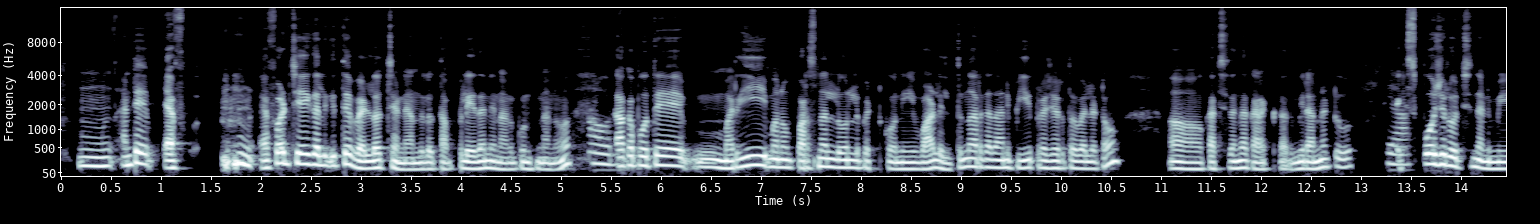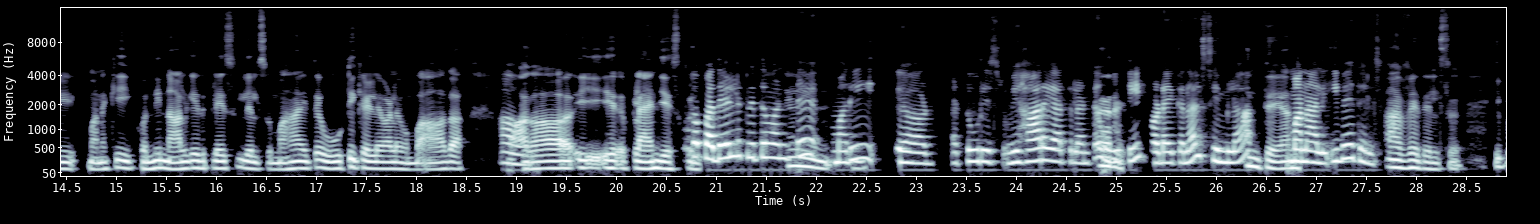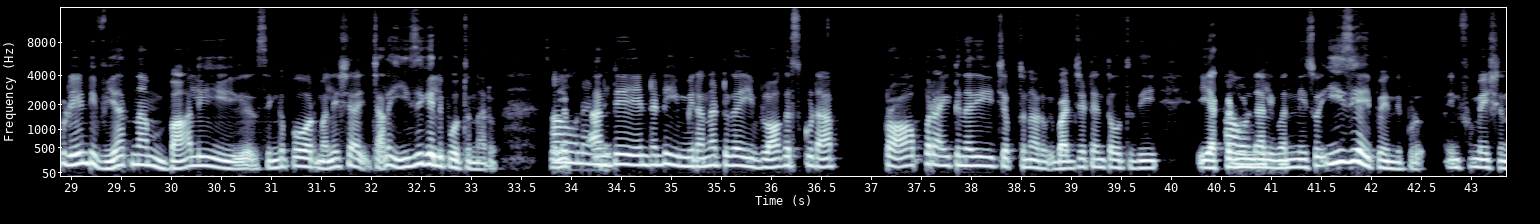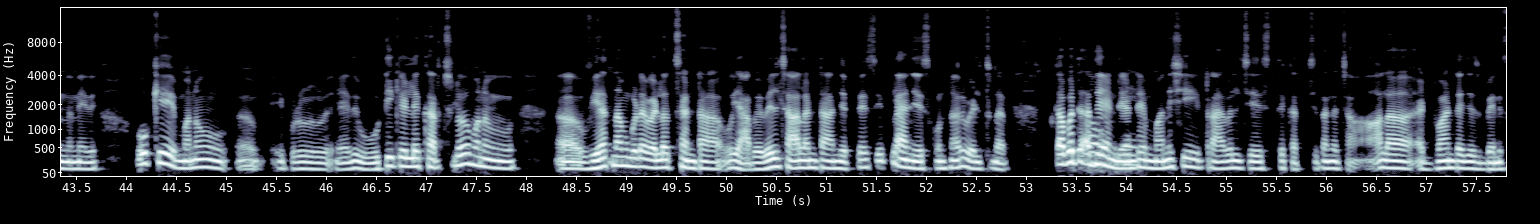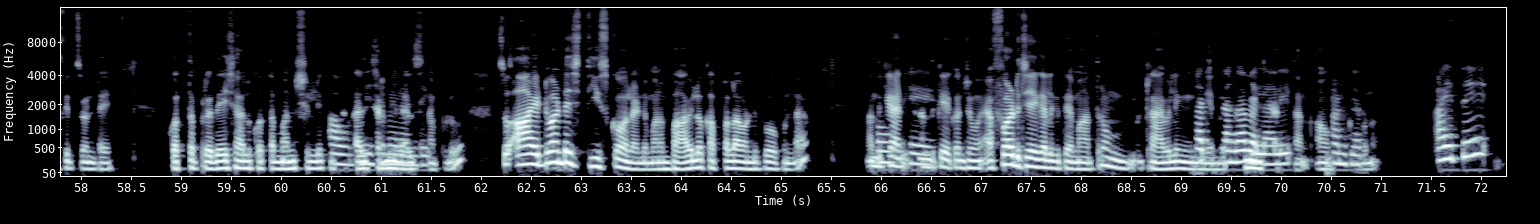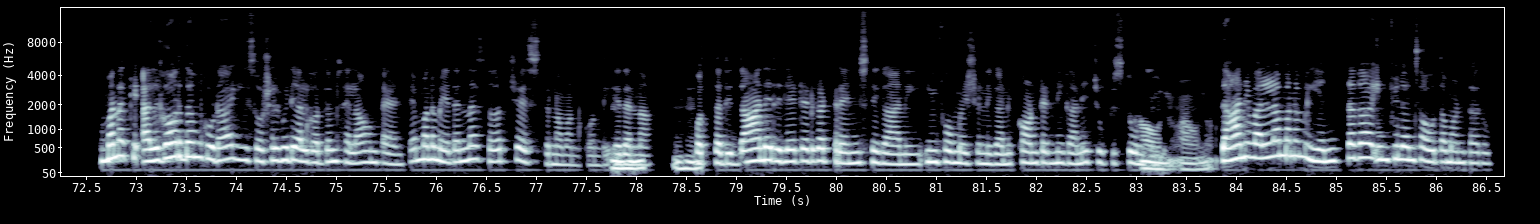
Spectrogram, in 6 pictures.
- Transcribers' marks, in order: throat clearing; in English: "ఎఫర్డ్"; in English: "పర్సనల్"; in English: "ప్రెషర్‌తో"; in English: "కరెక్ట్"; in English: "ఎక్స్‌పోజర్"; in English: "ప్లాన్"; in English: "టూరిస్ట్"; in English: "కరెక్ట్"; in English: "వ్లాగర్స్"; tapping; in English: "ప్రాపర్ ఐటినరీ"; in English: "బడ్జెట్"; in English: "సో ఈజీ"; in English: "ఇన్ఫమేషన్"; in English: "ప్లాన్"; in English: "ట్రావెల్"; in English: "అడ్వాంటేజెస్ బెనిఫిట్స్"; other background noise; in English: "కల్చర్‌ని"; in English: "సో"; in English: "అడ్వాంటేజ్"; in English: "ఎఫర్డ్"; in English: "ట్రావెలింగ్"; in English: "రికమెండ్"; in English: "అల్గారిథమ్"; in English: "సోషల్ మీడియా అల్గారిథమ్స్"; in English: "సెర్చ్"; in English: "రిలేటెడ్‌గా ట్రెండ్స్‌ని"; in English: "ఇన్ఫర్మేషన్‌ని"; in English: "కాంటెంట్‌ని"; in English: "ఇన్‌ఫ్లుయన్స్"
- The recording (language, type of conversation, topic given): Telugu, podcast, సోషల్ మీడియా ట్రెండ్‌లు మీపై ఎలా ప్రభావం చూపిస్తాయి?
